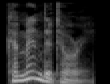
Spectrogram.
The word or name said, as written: commendatory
